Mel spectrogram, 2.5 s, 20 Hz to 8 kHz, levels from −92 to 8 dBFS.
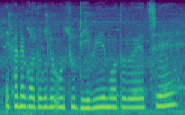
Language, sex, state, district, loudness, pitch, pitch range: Bengali, female, West Bengal, Cooch Behar, -14 LUFS, 235 Hz, 230-250 Hz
